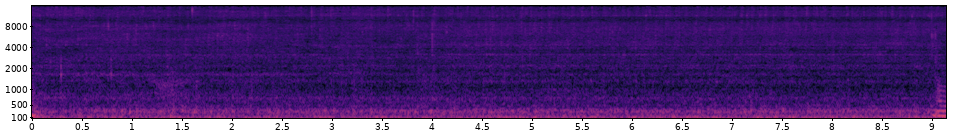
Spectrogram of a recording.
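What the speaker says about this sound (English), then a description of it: "you see my picadillo here is still boiling in there, nice and easy" Picadillo bubbles gently in a pan on the stove, giving off a steady, even sizzle and simmer with no talking over it.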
